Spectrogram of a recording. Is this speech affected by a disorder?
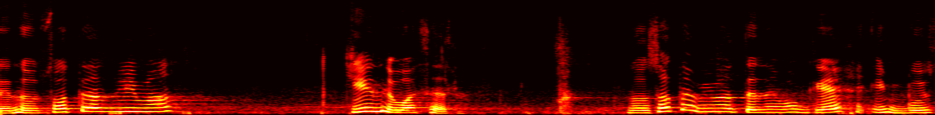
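Yes: cerebral palsy; began speaking at age six.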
